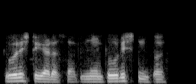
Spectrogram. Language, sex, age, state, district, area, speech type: Telugu, male, 18-30, Telangana, Bhadradri Kothagudem, urban, conversation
